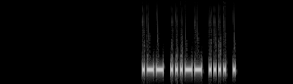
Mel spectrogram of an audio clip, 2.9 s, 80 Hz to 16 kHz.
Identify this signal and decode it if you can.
Morse code, heard as a keyed tone, about 53 wpm, 700 Hz. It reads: W3HE
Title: USA Call Signs - 4 Characters - Repeated 3x - 50wpm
